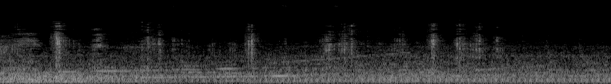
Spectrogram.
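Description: Car windows are wound up with a repeated squeaky ratcheting, a quick rhythmic series of creaks over a steady, dense rumble, as a storm arrives outside.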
